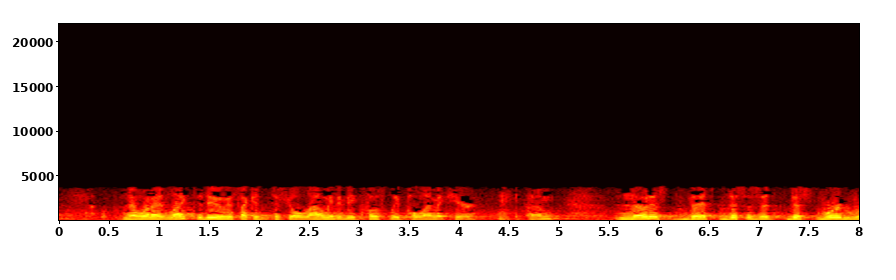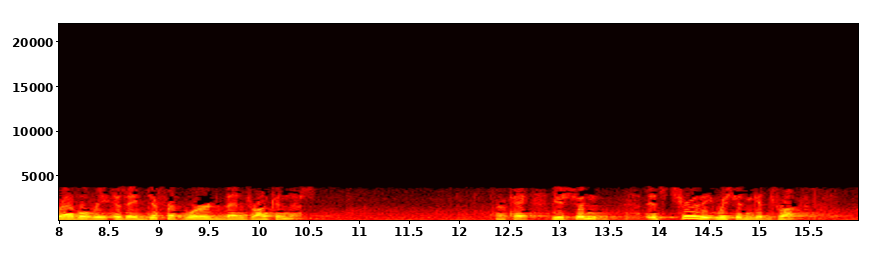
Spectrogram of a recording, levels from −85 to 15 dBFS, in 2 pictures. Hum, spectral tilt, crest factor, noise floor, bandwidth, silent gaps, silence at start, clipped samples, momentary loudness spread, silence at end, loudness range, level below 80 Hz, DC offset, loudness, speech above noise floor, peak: none; -13.5 dB/octave; 14 dB; -43 dBFS; 3.9 kHz; none; 0 s; under 0.1%; 15 LU; 0.2 s; 6 LU; -52 dBFS; 0.5%; -15 LUFS; 28 dB; 0 dBFS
